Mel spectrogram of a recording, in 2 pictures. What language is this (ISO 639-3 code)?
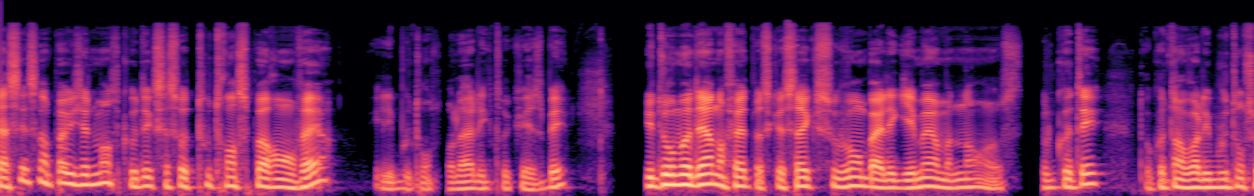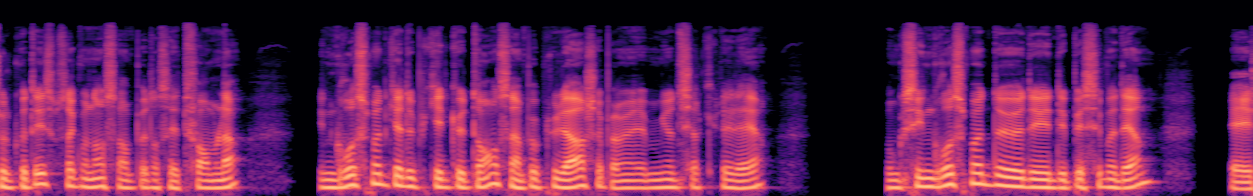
fra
